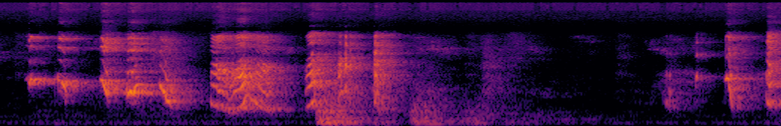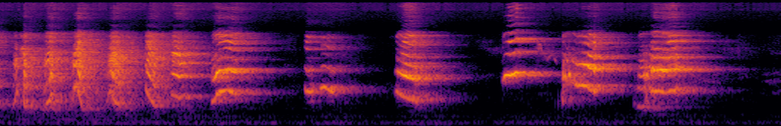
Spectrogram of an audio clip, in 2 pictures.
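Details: A caged green Alexandrine parakeet, playing in an active, jolly mood, gives harsh, nasal squawks and chattering notes, about two a second, with a short pause midway and a brief rustle early on.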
